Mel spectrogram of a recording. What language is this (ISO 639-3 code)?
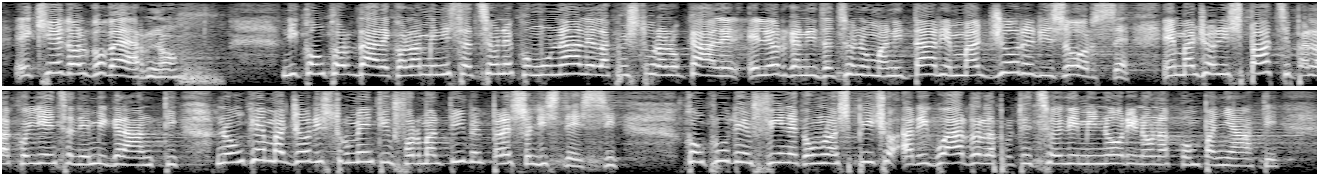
ita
